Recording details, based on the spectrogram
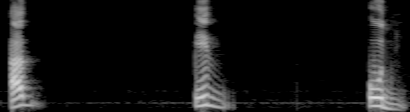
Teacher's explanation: ذال کے مخرج میں آواز کو جنبش نہیں دینا ہے، کیونکہ یہ حروف قلقلہ میں سے نہیں ہے، بلکہ آواز مخرج میں جا کے رک جائے گی۔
